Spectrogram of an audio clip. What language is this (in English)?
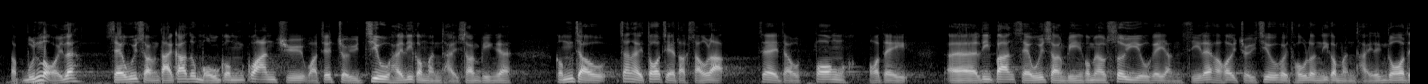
Cantonese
